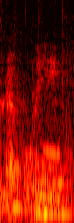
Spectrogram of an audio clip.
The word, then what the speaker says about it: trampoline: So pronunciation-wise, the tricky part here is that the I with the N is not I, but in this word, trampoline, is E.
